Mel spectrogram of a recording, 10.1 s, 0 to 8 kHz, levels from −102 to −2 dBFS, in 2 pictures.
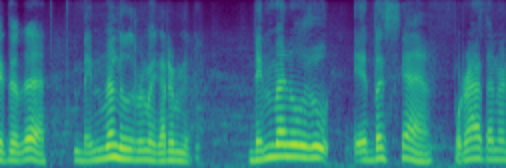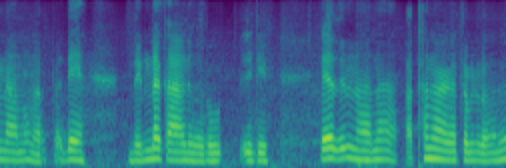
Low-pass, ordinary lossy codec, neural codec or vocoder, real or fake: none; none; codec, 16 kHz, 1 kbps, X-Codec, HuBERT features, trained on general audio; fake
